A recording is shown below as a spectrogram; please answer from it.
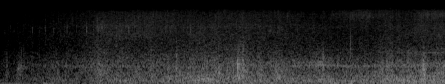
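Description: Rain falling steadily with a low rumble beneath it, growing louder about a second in.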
